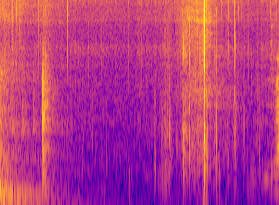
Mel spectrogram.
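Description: A single thump at the start with a short low hum dying away, then a few faint clicks and taps.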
